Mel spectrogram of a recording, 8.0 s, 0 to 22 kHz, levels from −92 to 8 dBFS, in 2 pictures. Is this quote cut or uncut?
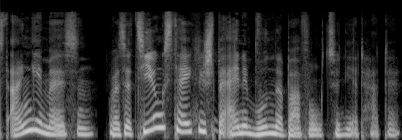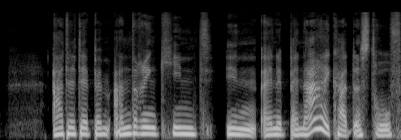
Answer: cut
